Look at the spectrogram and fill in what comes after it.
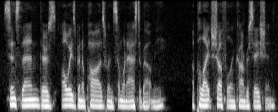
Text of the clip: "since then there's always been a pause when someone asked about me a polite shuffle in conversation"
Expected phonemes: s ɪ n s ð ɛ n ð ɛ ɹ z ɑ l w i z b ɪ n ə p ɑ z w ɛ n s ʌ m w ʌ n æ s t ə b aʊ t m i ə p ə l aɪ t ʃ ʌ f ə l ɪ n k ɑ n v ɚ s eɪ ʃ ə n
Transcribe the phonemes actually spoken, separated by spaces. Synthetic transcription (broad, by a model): s ɪ n s ð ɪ n ð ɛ ɹ z ɑ l w i z b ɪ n ə p ɑ z w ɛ n s ʌ m w ʌ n æ s t ə b aʊ t m i ə p ə l aɪ t ʃ ʌ f l ɪ n k ɑ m v ɚ s eɪ ʃ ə n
